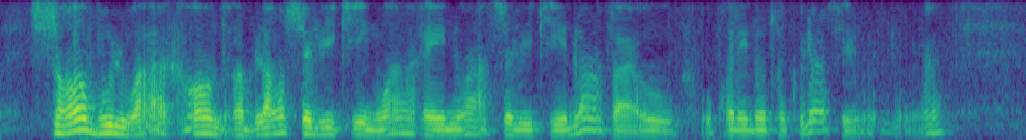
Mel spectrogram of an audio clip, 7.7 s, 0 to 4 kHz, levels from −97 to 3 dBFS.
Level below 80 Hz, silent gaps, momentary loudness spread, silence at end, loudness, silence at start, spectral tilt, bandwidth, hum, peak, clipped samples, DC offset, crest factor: -48 dBFS; none; 18 LU; 0.6 s; -21 LUFS; 0.25 s; -12.5 dB/octave; 4 kHz; none; 0 dBFS; under 0.1%; under 0.1%; 20 dB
